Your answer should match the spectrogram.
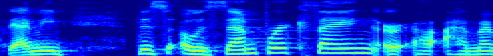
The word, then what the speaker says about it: Ozempic: This Ozempic thing, or am I pronouncing it right? Ozempic.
